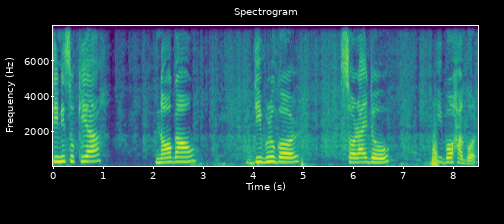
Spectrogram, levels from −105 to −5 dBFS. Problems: constant background noise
